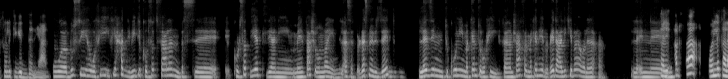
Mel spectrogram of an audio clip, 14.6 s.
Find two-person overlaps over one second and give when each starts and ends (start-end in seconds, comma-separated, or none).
none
